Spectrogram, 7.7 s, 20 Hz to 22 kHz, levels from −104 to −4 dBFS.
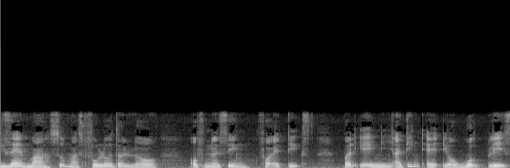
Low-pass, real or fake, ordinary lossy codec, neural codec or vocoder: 7.2 kHz; real; none; none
